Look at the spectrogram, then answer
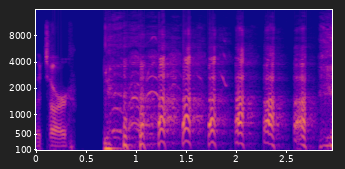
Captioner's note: laughter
